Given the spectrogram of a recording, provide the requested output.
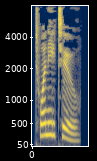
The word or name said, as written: twenty-two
